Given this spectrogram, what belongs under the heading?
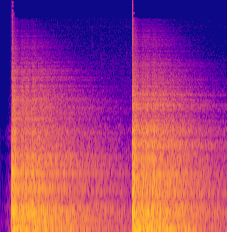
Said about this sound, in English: Here's what pile driving sounds like when you record it that way. Water muffles the sound, so as a human listening to this, it probably doesn't sound so bad, right? But to a fish, it's like the sound of firing a gun next to your head.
